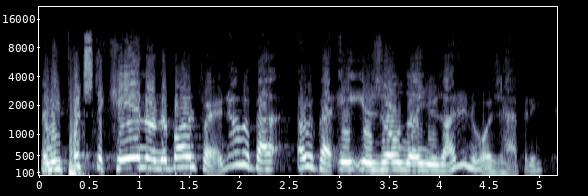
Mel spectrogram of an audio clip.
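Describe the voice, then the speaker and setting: An older man from the Bronx with a New York accent, a priest giving an animated sermon and telling stories, often asking "huh?" and "you know". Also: sits high, a little fast, in a large hall.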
